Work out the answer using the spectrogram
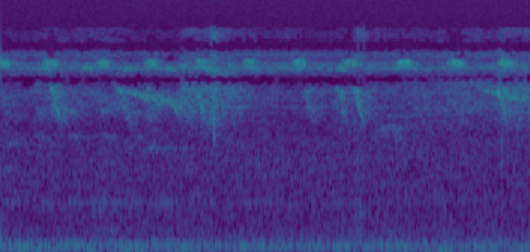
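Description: Birds chirping in short, quick falling notes over a low steady rumble, with a faint high-pitched pulsing about twice a second.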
